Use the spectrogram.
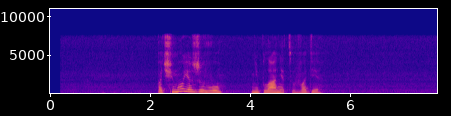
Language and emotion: Russian, sad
